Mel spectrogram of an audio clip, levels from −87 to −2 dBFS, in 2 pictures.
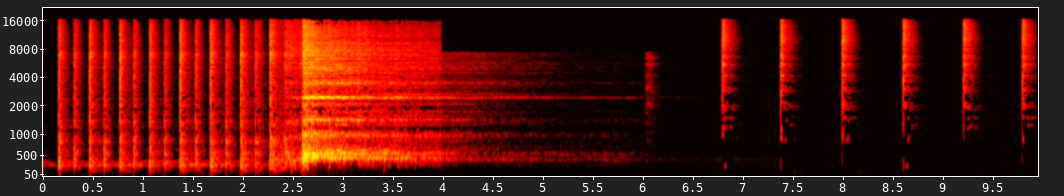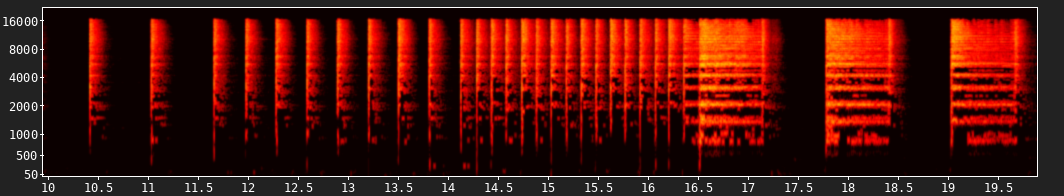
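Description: From 3.98 to 6.73 s the audio abruptly turns duller and quieter, then clears again. In that stretch nothing is heard above 7.3 kHz, the level falls by about 10 dB, and a faint new background noise sits well below the signal. The changes happen with no gap at either edge. The likely cause is an input switched to a poorer device in mid-recording, one with a narrower band, its own tone and its own noise.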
